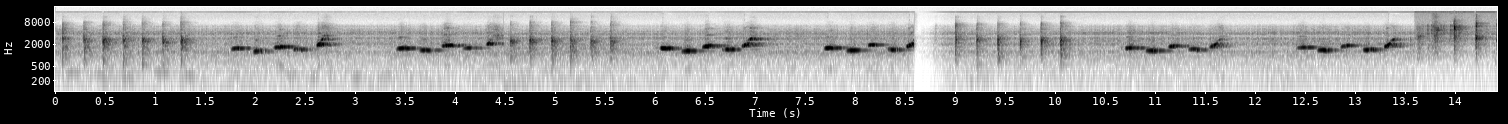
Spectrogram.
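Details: Six-year-old pet budgerigar indoors, a bird said to imitate the Light-vented Bulbul's call. Short whistled phrases with rising and falling notes repeat in bursts about every two seconds, with a brief silent break midway.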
